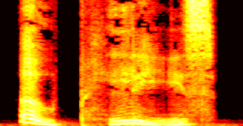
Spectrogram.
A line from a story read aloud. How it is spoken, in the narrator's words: she scoffed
